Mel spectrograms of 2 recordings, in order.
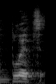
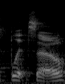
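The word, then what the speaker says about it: Blitzø: he introduces himself as Blitz the O is silent so people know who he is MH people would know him as blitzo yeah that's why like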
